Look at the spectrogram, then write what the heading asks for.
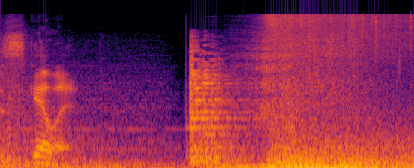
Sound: pan clanks; burst of flames

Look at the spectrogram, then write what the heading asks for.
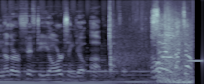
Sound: distant bang

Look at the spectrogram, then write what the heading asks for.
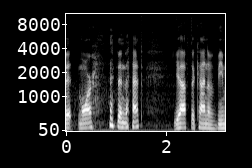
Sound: laughing

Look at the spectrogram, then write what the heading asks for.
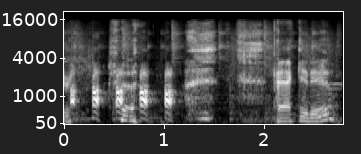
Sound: laughs

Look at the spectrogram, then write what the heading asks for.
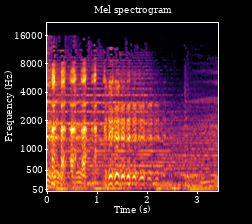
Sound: laughter

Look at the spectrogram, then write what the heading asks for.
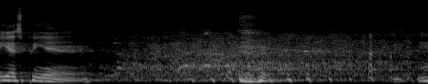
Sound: laughter

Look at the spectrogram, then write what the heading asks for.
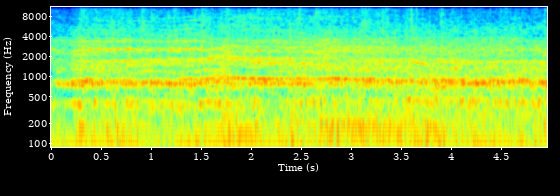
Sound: cheers

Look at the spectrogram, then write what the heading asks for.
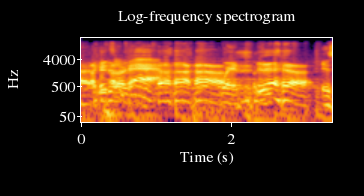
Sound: laughs

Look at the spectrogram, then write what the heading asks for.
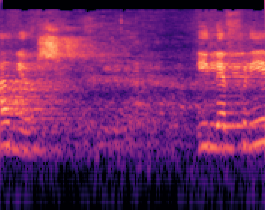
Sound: laughter

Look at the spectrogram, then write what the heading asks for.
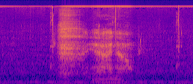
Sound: <i> sighs</i>

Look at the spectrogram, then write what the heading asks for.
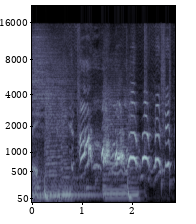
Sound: laughs

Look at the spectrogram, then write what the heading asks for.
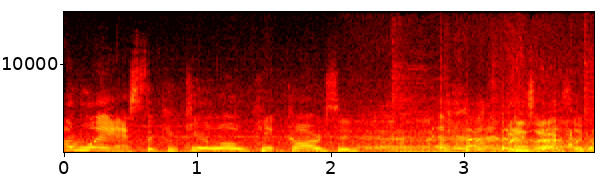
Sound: men laugh

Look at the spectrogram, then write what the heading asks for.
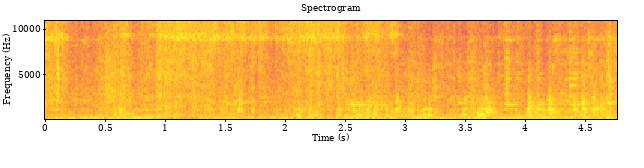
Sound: coins rattling

